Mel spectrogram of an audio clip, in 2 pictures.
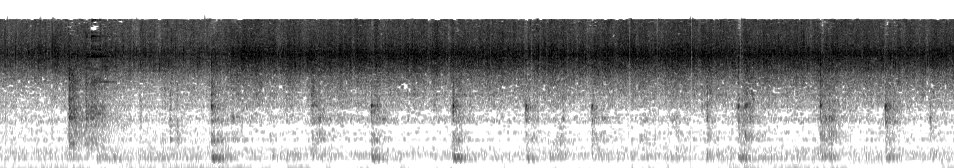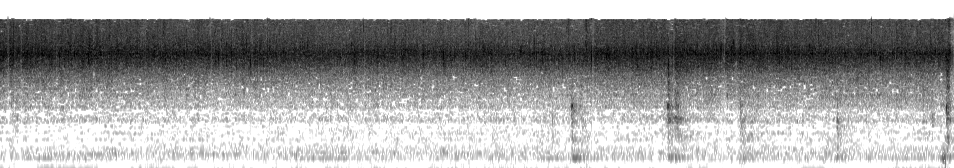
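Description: Sliced onion, tomato and curry leaves sizzling steadily as they fry in oil in a non-stick kadai, with a wooden spatula scraping and tapping against the pan every so often while they are stirred.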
